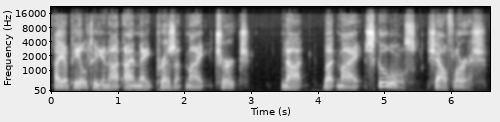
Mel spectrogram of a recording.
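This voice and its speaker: Man, lowish voice, very slow and measured, halting oracular channeling delivery, dry close sound. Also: expressive, no echo. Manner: halting, fragmented, oracular phrasing with coined words. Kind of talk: prophetic channeled monologue.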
